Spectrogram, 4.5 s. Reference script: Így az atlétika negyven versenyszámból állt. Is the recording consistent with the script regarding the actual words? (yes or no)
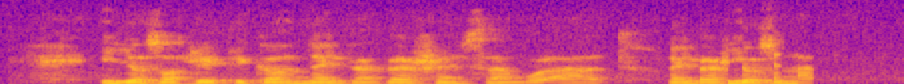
no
